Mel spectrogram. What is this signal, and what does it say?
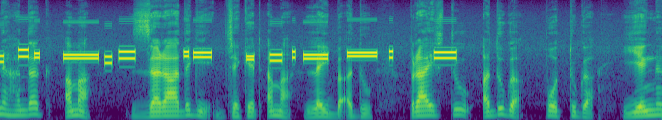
Pairs of high tones at irregular times, with speech in Manipuri. There is no code.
